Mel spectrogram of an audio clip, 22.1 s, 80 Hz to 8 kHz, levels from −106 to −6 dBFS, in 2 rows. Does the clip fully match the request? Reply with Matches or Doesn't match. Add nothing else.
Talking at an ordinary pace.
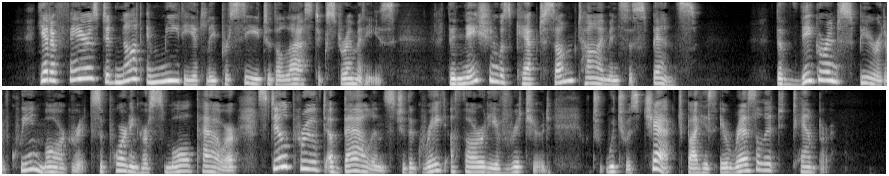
Doesn't match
